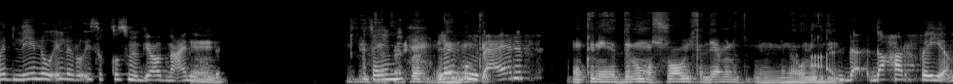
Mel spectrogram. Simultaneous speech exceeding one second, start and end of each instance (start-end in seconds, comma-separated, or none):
3.7-5.0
